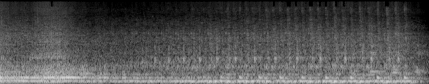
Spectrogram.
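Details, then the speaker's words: BMW E81 drift car, BMW six-cylinder swap, first start on an untuned RM Primis standalone ECU, gearbox in gear with the driveshaft spinning: the engine catches and stumbles with an uneven, lumpy beat and hesitant revs, running very roughly. "ei kyllä käynyt kaikill >> ja kävi se kaikilla vaan ihan paskasti"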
